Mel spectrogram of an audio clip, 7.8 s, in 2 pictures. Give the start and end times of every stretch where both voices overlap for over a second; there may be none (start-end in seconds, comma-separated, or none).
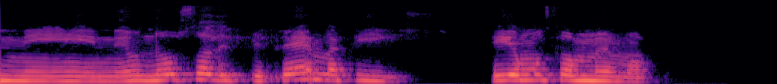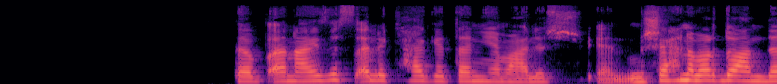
none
